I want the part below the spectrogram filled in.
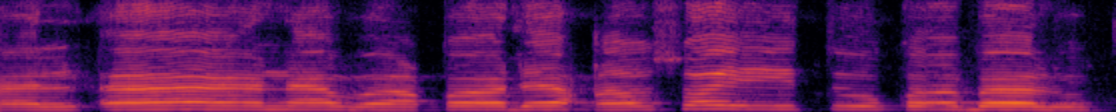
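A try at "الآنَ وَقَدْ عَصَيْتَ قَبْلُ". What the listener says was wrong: Asaita bukan asaitu.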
